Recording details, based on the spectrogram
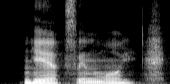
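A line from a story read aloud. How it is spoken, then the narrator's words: Quiet. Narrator (Russian): тихо проговорил Монтанелли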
